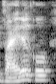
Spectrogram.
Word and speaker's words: viral: पूछेंगे कि भाई वायरल का जो स्पेलिंग ये है VIRAL, इसे वायरल क्यों पढ़ रहे हैं, इसे विरल क्यों नहीं पढ़ रहे हैं?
